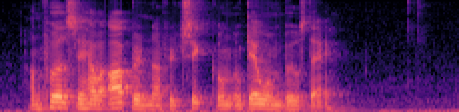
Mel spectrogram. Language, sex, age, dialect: Faroese, male, 15-35, Norðuroyggjar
